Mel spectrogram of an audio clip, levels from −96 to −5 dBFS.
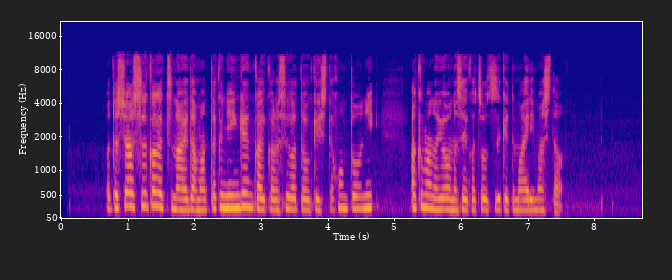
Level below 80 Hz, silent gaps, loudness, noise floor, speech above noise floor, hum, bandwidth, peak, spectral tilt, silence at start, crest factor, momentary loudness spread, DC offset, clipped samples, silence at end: -82 dBFS; none; -30 LUFS; -74 dBFS; 44 dB; none; 11.5 kHz; -12 dBFS; -3.5 dB/octave; 0.7 s; 18 dB; 8 LU; under 0.1%; under 0.1%; 1.2 s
